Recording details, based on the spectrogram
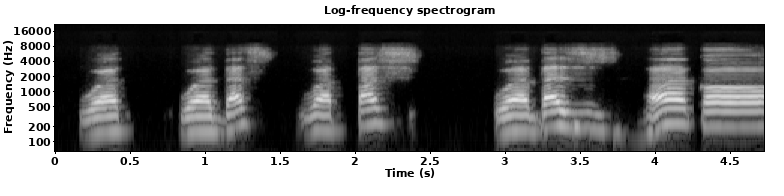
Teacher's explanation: Zai dipasihkan lagi ya ujung lidah mengarah ke gigi seri di bawah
